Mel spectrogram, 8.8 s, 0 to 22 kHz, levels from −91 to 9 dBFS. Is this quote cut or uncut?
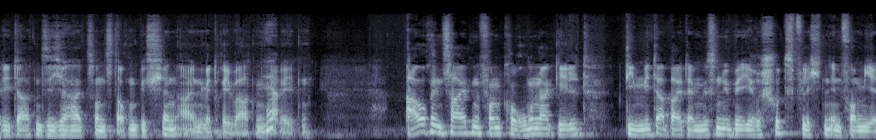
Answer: cut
